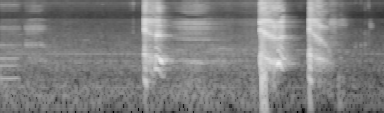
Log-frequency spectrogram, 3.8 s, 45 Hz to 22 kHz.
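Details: 1-year-old child who keeps singing while coughing: three sharp, plain coughs from a small child with soft room noise between them.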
